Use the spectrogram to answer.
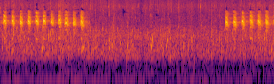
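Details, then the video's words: Collared kingfisher in a bird training recording: a one-second burst of rapid, harsh, evenly spaced kek notes, a short quiet gap, then a second quick burst of the same grating chatter. "MASTERAN BURUNG TENGKEK BUTO GACOR"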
